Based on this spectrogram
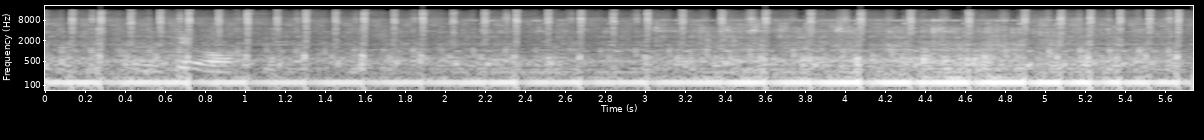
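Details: Bessemer model engine on a test bench, driven by an electric motor, with Hall-sensor ignition and timing retarded to about TDC. Sharp regular pops about three a second over the motor hum; it fires intermittently but won't carry itself. Owner suspects fuel/air starvation or compression leakage.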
